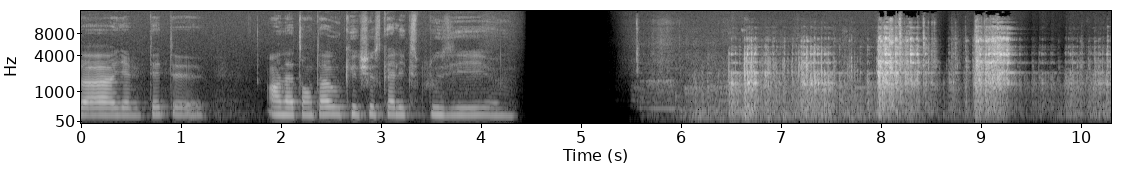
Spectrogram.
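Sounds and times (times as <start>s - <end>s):
speech: 0.0s - 4.4s
cart of dishes: 5.5s - 10.3s.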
